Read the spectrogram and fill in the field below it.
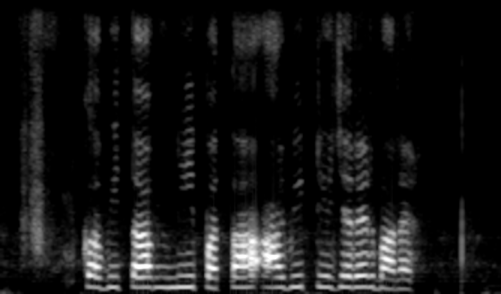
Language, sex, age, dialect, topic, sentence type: Magahi, female, 18-24, Northeastern/Surjapuri, banking, statement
